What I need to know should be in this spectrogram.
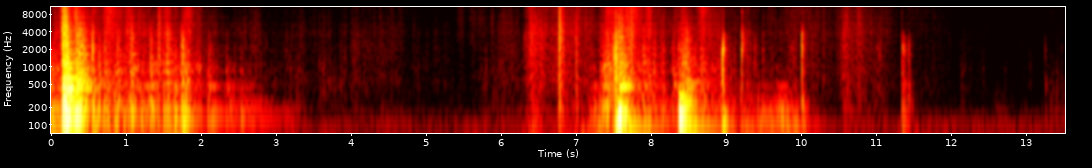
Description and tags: rocks rolling with metal violent hits
Foley SFX produced by my me and the other members of my foley class for the jungle car chase segment of the fourth Indiana Jones film.
hits, metal, rocks, rolling, violent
